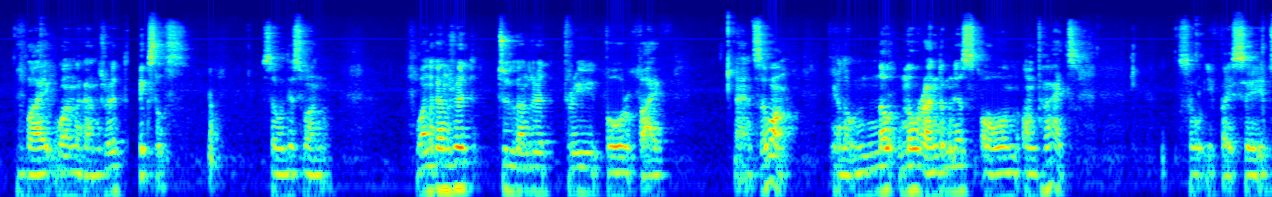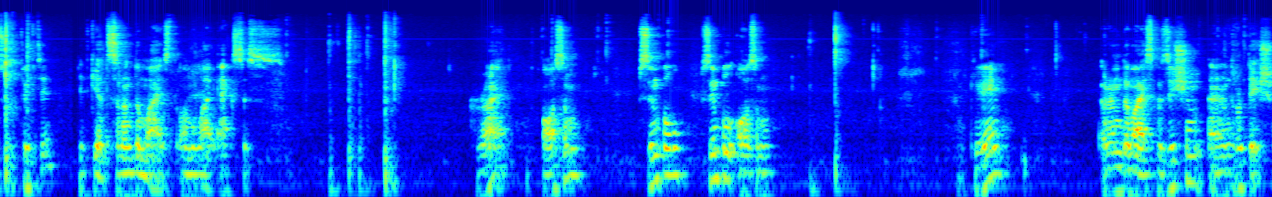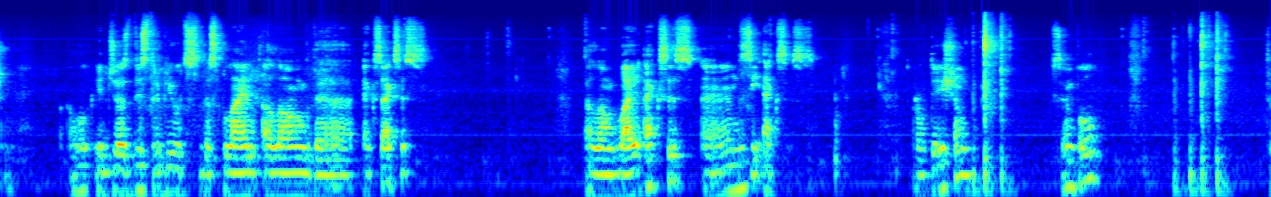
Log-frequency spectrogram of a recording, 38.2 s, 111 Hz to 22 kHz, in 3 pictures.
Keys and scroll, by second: 12.4 typing, 12.8 Return, 15.8-16.2 typing, 16.4 Return, 19.1 typing, 20.9 F1, 30.2 z, 31.9 z, 33.2 z, 34.8 typing, 35.3 Return, 37.0 typing.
